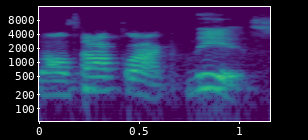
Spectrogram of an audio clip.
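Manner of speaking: American Southern accent. Showing how they talk when visiting West Virginia: Southern accent. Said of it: "I talk a little more like I'm from the South".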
